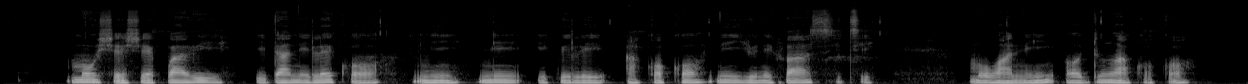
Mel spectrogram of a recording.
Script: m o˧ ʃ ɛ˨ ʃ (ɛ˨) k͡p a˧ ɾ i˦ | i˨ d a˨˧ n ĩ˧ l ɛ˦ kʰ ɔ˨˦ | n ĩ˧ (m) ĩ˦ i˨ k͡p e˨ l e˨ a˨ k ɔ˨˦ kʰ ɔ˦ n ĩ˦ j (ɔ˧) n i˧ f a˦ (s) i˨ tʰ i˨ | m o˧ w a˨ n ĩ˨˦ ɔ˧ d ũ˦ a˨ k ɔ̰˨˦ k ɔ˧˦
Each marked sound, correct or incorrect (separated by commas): correct, incorrect, incorrect, correct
